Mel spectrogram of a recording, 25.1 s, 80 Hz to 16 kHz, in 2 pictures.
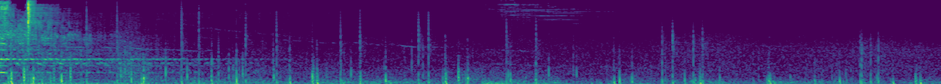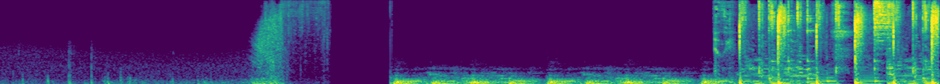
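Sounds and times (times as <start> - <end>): low rumble: 17.8 - 22.6.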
